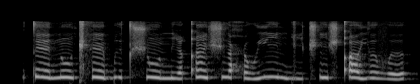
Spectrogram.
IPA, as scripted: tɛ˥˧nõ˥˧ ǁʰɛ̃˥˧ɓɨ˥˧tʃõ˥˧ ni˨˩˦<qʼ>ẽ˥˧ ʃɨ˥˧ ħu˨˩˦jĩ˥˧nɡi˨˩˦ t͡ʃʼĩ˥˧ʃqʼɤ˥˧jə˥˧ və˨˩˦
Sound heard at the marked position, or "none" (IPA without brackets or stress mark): qʼ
